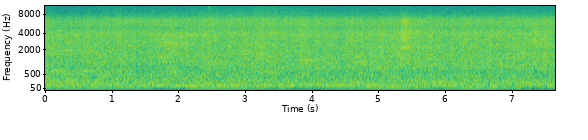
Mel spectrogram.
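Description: Passenger train pulling slowly out of a station, heard from an open carriage door: a steady rumble of the moving train with a constant low drone underneath.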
